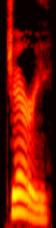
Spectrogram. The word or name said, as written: geri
